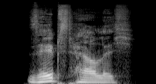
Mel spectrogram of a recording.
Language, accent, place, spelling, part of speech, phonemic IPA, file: German, Germany, Berlin, selbstherrlich, adjective, /ˈzɛlpstˌhɛʁlɪç/, De-selbstherrlich.ogg
- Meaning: self-opinionated; autocratic, high-handed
